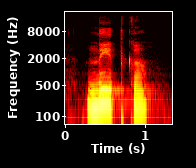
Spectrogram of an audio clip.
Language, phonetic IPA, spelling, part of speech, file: Ukrainian, [ˈnɪtkɐ], нитка, noun, Uk-нитка.ogg
- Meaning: thread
